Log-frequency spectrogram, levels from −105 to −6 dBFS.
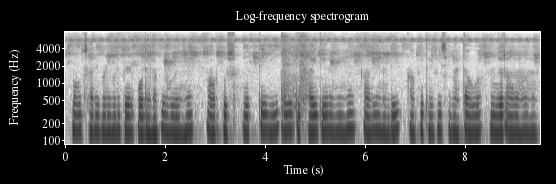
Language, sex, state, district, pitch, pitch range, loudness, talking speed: Hindi, male, Maharashtra, Nagpur, 140 Hz, 140-145 Hz, -36 LUFS, 165 wpm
